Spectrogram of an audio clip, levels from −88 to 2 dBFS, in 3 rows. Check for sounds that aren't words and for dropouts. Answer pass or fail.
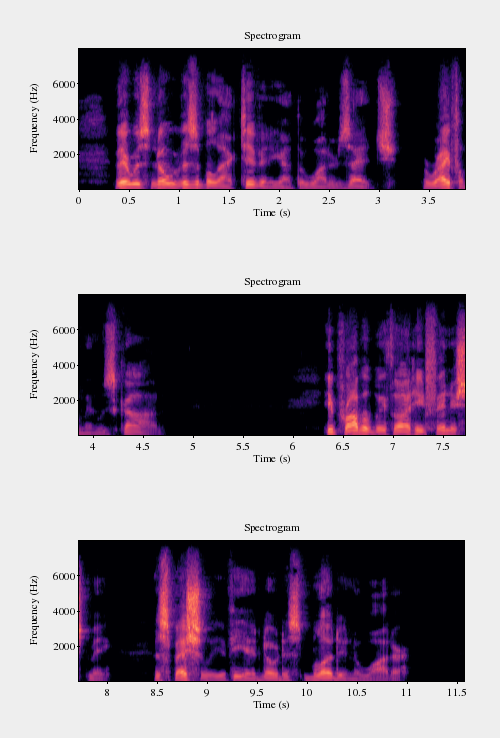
pass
